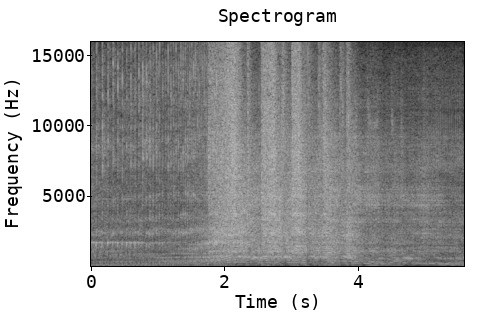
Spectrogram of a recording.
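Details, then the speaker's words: Roughly 50-year-old twin-cylinder vintage snowmobile, sitting in a barn since 2003, on its first start: a crisp, ringing two-stroke note climbs on the throttle and settles back, firing cleanly once the second cylinder lights up, so it runs normally. "I honestly, it lit up that second cylinder and I was confused where I was. It sounded good. That thing sounds incredible."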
